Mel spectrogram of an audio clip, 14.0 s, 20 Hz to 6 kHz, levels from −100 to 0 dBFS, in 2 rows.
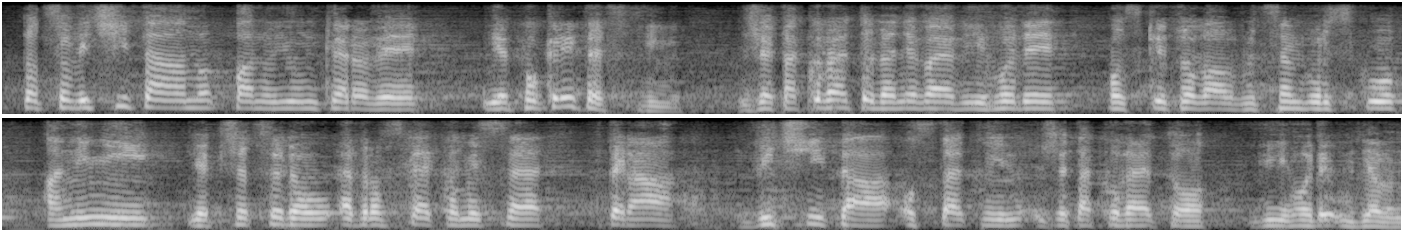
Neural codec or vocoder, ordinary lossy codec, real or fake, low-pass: codec, 44.1 kHz, 2.6 kbps, SNAC; none; fake; 5.4 kHz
